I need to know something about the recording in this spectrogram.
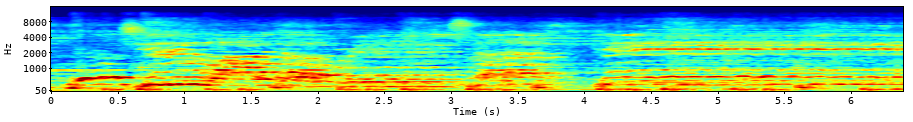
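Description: Church praise team of men and women singing a gospel praise song with a live band. The last two seconds end on a long held note.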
